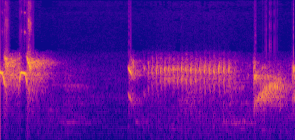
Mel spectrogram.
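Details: A Timor red-eyed bird gives a harsh squeaky note, a pause, then a rapid buzzy rattling trill followed by another scratchy squawk.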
